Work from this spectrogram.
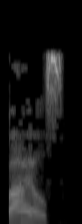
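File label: "biles", British English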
